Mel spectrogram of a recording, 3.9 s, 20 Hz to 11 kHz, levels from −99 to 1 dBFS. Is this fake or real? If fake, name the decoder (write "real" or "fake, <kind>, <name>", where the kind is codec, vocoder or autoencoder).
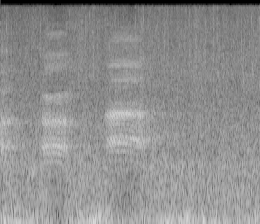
real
